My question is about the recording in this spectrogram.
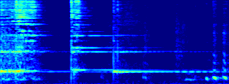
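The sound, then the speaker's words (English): Several glasses clink together in a toast during a wine interview and tasting, each strike leaving a clear, high ringing tone that lingers; a few lighter, overlapping taps follow near the end, with no talking. “You hear a number of glasses clinking there because my wife”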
